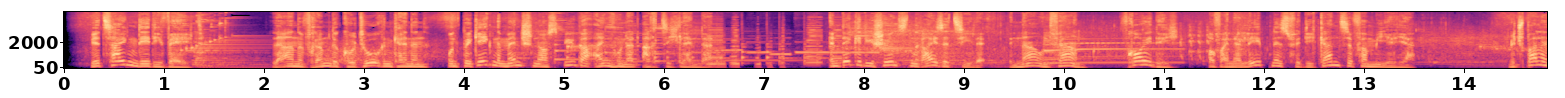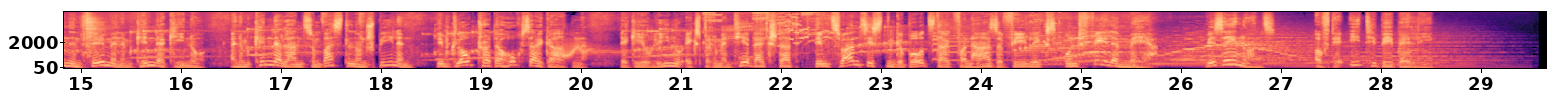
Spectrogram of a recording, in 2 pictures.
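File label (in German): werbung, deutsch männer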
